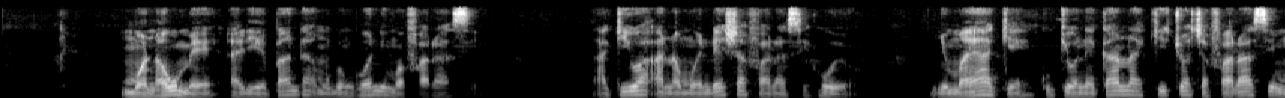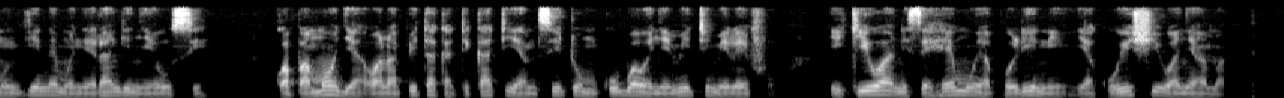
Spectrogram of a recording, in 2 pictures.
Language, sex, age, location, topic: Swahili, male, 18-24, Dar es Salaam, agriculture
